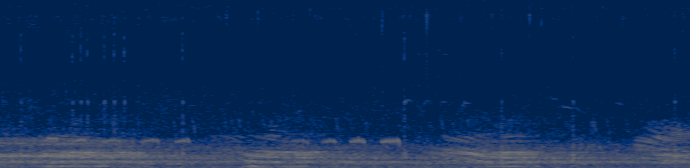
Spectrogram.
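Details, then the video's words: A red deer stag roars during the rut at Zvārde, Latvia, giving deep, harsh bellows in bursts a couple of seconds apart. "Briežu baurs Zvārdē Red deer rut"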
